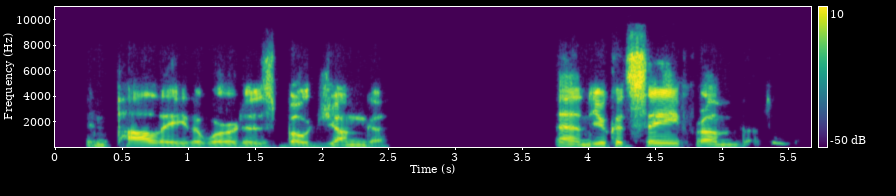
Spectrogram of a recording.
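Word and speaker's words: bojjhaṅga: difficult so in the spoken dialects then the gets changed into J so it becomes bojang so if you pronounce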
